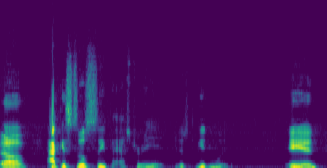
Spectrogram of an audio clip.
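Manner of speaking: normal talking voice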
